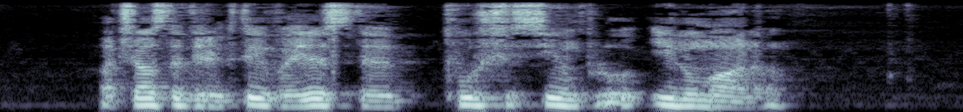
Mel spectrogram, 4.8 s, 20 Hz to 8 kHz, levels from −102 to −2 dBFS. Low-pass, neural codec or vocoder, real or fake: 7.2 kHz; vocoder, 24 kHz, 100 mel bands, Vocos; fake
